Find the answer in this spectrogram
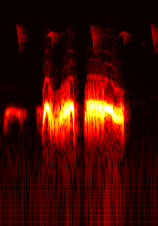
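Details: Decoy spotted dove cooing to stir up a fight: a faint introductory hoot, then a powerful paired coo with a bending first note and a long, slightly falling second note.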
